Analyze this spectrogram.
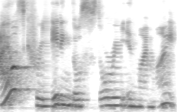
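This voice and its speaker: A woman with a medium pitch speaks in a strong French Canadian accent. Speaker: life coach. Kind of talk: live podcast talk. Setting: live stream video. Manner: animated.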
